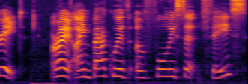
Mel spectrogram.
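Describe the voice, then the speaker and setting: The recording is very clean, with a silent background. The speaker has a non-native accent. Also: woman. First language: not English. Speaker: beauty youtuber. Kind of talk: makeup tutorial chat. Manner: casual.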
